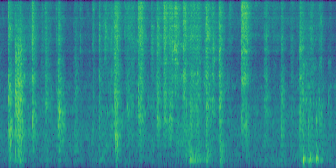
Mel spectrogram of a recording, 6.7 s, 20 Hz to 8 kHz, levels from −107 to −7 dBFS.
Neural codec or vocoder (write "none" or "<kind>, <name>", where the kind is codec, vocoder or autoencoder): vocoder, HiFi-GAN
